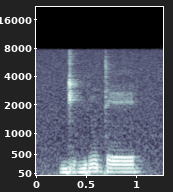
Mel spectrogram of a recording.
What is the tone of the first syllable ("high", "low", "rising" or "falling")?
low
